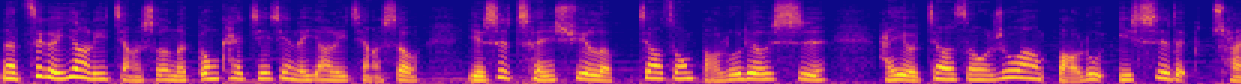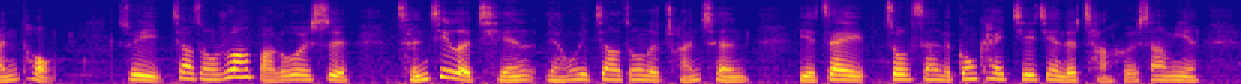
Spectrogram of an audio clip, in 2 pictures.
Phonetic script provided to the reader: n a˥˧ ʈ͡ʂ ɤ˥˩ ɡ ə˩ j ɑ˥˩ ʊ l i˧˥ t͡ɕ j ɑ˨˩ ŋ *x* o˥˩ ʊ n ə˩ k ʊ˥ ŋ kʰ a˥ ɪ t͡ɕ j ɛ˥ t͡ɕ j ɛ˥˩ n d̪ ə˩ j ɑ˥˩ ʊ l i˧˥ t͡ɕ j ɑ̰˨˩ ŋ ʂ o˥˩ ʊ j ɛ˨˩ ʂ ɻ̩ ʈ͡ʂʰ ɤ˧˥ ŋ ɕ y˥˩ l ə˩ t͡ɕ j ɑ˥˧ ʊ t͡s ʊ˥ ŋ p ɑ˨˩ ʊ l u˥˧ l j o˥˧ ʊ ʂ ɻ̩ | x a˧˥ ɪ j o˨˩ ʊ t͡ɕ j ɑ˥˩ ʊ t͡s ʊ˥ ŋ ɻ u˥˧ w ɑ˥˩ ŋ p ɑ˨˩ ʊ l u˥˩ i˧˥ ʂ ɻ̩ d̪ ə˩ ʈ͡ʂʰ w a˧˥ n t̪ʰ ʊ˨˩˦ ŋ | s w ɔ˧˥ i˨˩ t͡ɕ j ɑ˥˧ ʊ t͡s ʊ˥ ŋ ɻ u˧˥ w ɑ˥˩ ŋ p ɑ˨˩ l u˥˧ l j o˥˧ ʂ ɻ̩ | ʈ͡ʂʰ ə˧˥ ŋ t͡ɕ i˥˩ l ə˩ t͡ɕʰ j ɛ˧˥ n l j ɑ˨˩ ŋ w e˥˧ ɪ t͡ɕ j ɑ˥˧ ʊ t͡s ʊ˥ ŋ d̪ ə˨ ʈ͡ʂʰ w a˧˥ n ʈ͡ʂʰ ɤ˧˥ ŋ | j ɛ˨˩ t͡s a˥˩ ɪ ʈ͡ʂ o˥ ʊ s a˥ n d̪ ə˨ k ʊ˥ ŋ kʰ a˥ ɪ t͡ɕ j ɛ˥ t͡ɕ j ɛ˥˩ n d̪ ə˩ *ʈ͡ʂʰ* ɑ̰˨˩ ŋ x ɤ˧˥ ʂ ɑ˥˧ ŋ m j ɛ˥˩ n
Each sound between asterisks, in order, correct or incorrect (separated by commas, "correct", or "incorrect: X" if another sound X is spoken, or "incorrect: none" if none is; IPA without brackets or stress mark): incorrect: ʂ, correct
